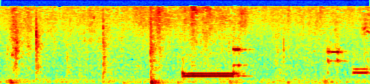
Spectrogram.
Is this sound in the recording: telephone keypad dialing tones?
yes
